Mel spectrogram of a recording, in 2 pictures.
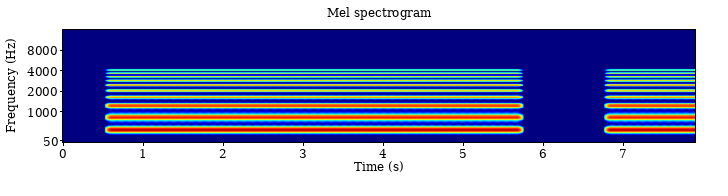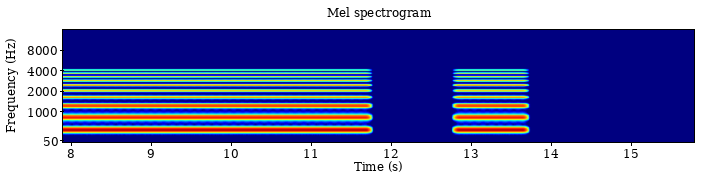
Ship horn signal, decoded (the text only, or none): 2 long, 1 short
